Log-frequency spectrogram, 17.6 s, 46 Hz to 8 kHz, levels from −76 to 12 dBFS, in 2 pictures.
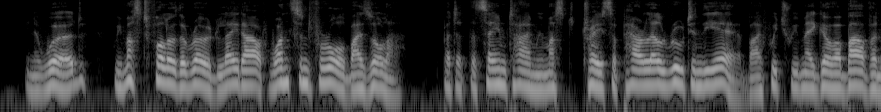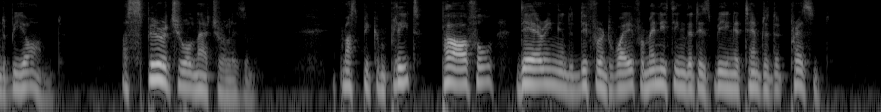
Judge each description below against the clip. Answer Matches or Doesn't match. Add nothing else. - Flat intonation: Doesn't match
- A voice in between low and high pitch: Matches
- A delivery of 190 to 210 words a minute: Matches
